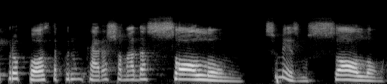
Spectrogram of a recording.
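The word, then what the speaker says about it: Sólon: por um cara chamada Solon mesmo solo s o l o m não s de sapo ou de ônibus LD lápis ou de ônibus n de navio e acento na primeira sílaba solo nome dele acho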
